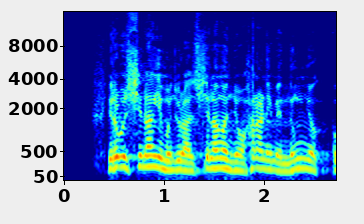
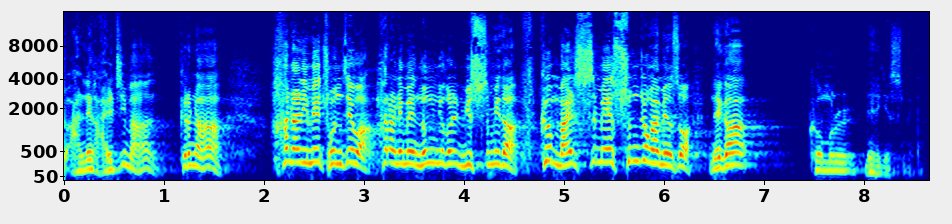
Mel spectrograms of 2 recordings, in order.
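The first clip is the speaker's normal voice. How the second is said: usual speaking voice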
